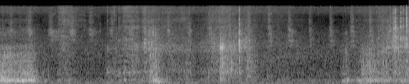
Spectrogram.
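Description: Plastic toy train of stacking blocks being pushed, its plastic wheels and blocks rattling and scraping in short, irregular bursts, with a brief squeak about two seconds in.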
